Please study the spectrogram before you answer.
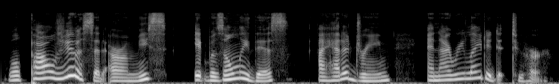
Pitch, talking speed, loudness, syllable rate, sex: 210 Hz, 195 wpm, -15 LUFS, 5.4 syllables/s, female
